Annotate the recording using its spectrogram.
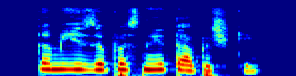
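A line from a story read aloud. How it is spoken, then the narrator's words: Quiet speech. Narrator (Russian): я тихо сказала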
